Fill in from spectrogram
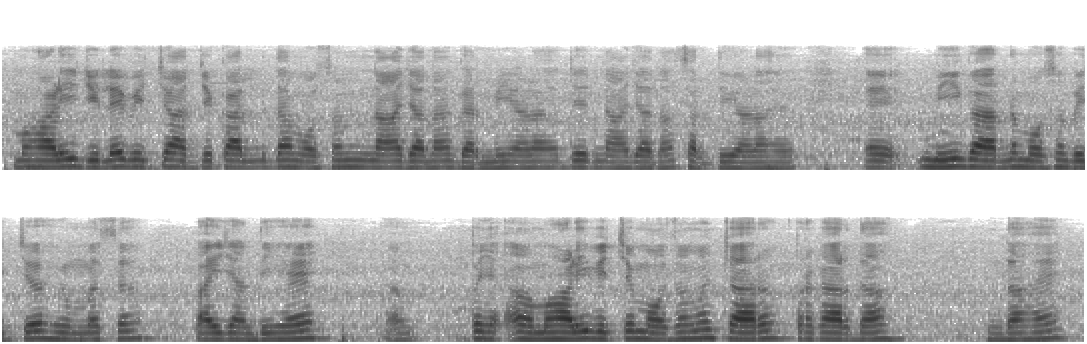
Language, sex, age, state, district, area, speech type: Punjabi, male, 18-30, Punjab, Mohali, rural, spontaneous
